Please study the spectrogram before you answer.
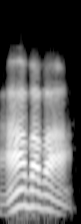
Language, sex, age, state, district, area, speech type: Maithili, male, 45-60, Bihar, Begusarai, rural, conversation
